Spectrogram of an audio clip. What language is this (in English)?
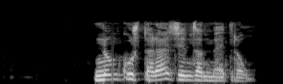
Catalan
